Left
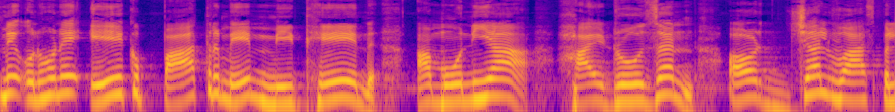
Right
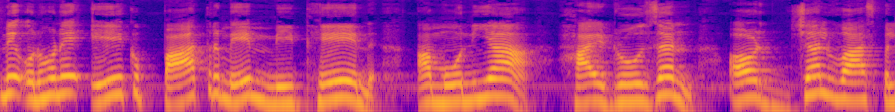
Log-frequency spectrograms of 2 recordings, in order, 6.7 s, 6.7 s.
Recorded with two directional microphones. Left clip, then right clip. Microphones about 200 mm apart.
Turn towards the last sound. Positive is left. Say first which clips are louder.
# left 1 dB
turn(degrees=40)  # may be behind; listen again after turning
